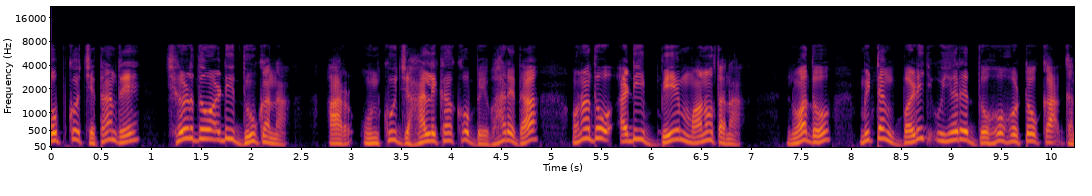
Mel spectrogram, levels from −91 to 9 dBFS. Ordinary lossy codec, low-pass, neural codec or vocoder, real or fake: none; 7.2 kHz; none; real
